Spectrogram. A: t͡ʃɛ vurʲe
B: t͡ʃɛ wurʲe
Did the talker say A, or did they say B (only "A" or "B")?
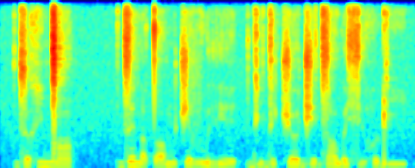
A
